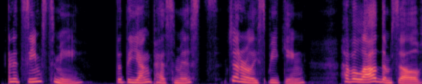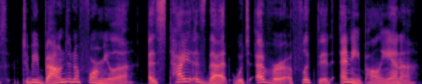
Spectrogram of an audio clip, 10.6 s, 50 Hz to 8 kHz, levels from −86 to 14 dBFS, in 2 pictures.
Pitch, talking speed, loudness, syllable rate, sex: 225 Hz, 165 wpm, -21 LUFS, 5.5 syllables/s, female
